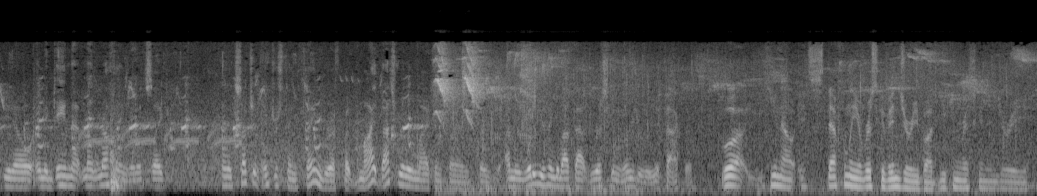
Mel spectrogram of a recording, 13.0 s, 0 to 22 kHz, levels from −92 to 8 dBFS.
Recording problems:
garbled, watery; slightly; nothing above 8.5 kHz
animal sounds; very loud; throughout; 1 dB above the speech
alarm; noticeable; from 1 to 3 s; peak 10 dB below the speech

